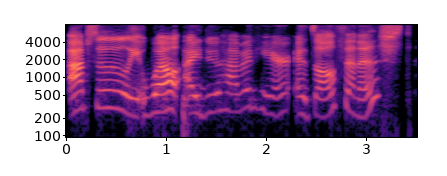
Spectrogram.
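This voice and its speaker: A woman's voice: sits high, moderate pace, bright, forceful tone, no echo. A woman hosting a podcast interview, talking in an upbeat, chatty way with some fillers, her voice a little off from being sick. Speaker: podcast host.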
